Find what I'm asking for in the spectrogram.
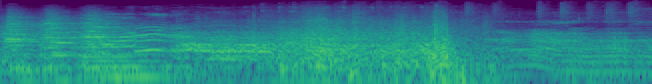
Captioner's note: garage door rattling; zombie walter groaning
